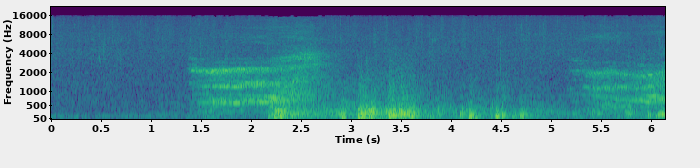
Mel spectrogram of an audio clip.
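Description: Thunderstorm: a loud rolling rumble of thunder breaks in about two seconds in, over rain. A wavering high-pitched sound rises over it twice, just before the thunder and again near the end.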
